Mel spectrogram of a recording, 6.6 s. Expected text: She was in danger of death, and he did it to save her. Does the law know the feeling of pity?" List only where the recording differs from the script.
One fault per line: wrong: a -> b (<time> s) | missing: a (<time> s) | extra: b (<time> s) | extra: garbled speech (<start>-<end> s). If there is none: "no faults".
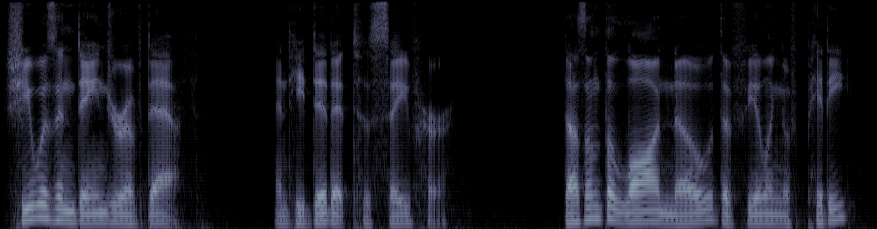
wrong: Does -> Doesn't (4.2 s)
